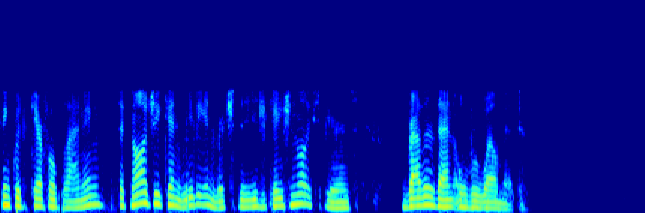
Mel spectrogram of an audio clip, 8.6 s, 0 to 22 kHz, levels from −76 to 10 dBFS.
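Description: Speech coded with the iLBC codec runs through the whole recording. The band stops at 4 kHz, so the sound is dull and narrowband. The codec damage is plainly audible: a rough, slightly synthetic edge sits on every phrase. Each frame is coded on its own, from its own excitation, with no help from the frame before. The character fits iLBC in its 30 ms frame mode at 13.33 kbps. There are lost iLBC frames from 2.48 to 2.53 s. The gap lasts about 30 ms, which points to a single missing frame. The decoder fills it by repeating the last pitch cycle mixed with noise. It sounds like a brief held, buzzy vowel. Because iLBC frames stand alone, the speech comes back right almost at once after the gap.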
